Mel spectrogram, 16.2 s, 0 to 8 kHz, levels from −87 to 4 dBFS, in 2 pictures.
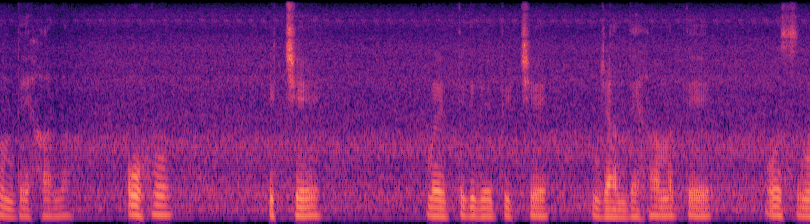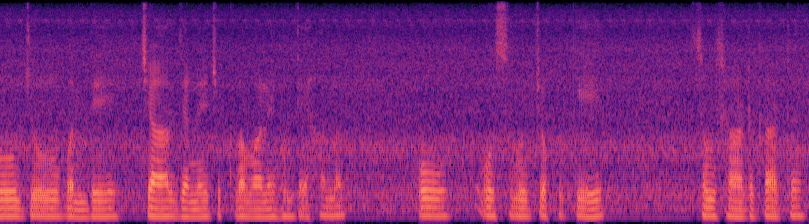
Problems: constant background noise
